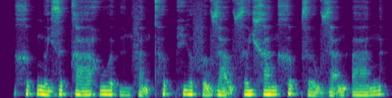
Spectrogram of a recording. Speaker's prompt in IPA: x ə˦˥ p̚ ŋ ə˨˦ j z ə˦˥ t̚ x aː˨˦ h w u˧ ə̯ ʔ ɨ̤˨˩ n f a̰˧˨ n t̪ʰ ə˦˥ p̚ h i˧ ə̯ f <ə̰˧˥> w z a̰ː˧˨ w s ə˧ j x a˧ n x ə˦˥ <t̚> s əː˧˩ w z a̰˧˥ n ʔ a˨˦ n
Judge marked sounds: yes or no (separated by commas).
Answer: yes, no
